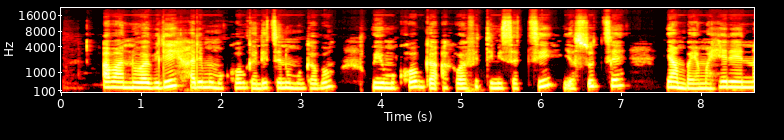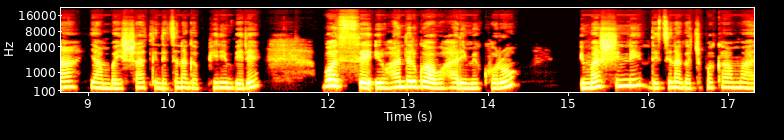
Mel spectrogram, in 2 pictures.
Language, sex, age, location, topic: Kinyarwanda, female, 18-24, Huye, government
